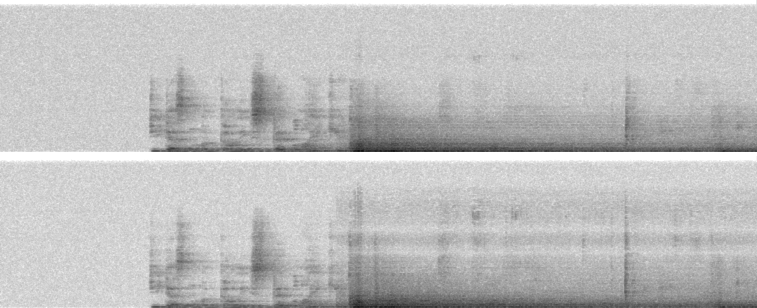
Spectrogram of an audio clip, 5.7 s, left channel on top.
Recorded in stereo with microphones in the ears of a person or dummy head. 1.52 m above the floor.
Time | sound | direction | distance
1.1 | a man speaking | 5° right (ahead or behind) | 2.5 m
2.5 | a door slam | 60° right (ahead or behind) | 0.8 m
